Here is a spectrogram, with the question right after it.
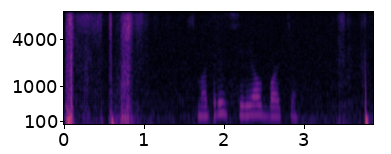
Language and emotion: Russian, neutral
